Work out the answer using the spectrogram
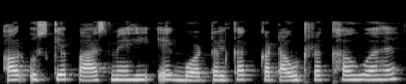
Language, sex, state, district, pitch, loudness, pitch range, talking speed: Hindi, male, Uttar Pradesh, Lucknow, 215 Hz, -16 LUFS, 200-220 Hz, 190 wpm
